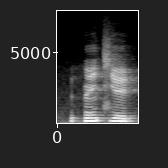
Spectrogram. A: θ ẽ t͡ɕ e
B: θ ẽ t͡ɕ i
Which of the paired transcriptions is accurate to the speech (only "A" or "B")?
A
